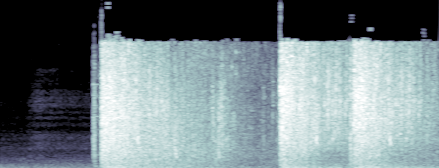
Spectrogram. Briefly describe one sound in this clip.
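A sword slashes and strikes armour with heavy blows.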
